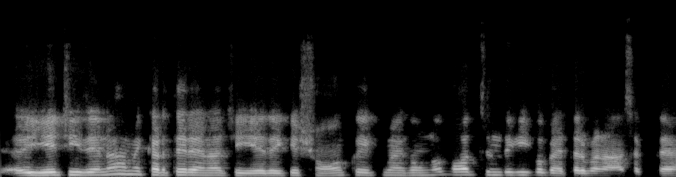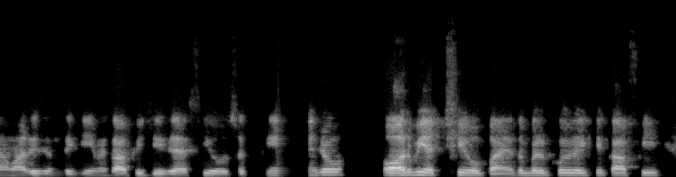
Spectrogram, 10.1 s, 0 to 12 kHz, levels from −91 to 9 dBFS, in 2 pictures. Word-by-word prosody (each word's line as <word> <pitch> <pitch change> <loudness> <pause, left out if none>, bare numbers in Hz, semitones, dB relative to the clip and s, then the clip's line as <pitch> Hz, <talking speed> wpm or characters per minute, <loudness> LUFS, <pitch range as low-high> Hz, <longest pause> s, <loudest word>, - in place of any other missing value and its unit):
ये 170 +1 +7
चीज़ें 180 -1 +3
ना 210 +4 -1
हमें 225 -2 -2
करते 185 -2 +3
रहना 160 -3 +2
चाहिए। 150 0 0
देखिए, 150 +2 -1
शौक 155 +3 -6
एक 165 -2 -3
मैं 165 -1 -6
कहूँगा 165 +3 -6
बहुत 190 +1 +3
ज़िंदगी 180 -1 -4
को 180 - -3
बेहतर 155 0 0
बना 140 -3 -1
सकता - - -6
है, 140 0 +1
हमारी 140 0 -2
ज़िंदगी 140 0 -9
में 145 - -11
काफ़ी 145 0 +2
चीज़ें 140 0 -2
ऐसी 140 - -6
हो 135 -2 -2
सकती 145 +3 -10 0.3
हैं 155 - -6
जो 180 +1 +1 0.4
और 170 +2 +8
भी 190 +1 +5
अच्छी 170 +1 0
हो 155 -1 +1
पाएँ। 130 0 0
तो 155 - -3
बिल्कुल, 155 +2 -2
देखिए 155 0 -3
काफ़ी 155 +1 -1
155 Hz, 225 wpm, -22 LUFS, 145-175 Hz, 0.4 s, और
